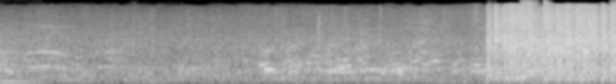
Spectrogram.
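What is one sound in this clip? A crowd of men shouts and chatters outdoors.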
